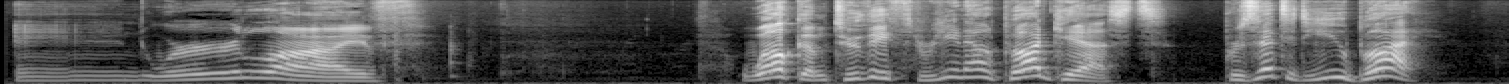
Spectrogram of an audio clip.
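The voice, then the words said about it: Put-on TV presenter voice. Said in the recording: “Why do that voice? ... That's my my TV personality voice.”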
